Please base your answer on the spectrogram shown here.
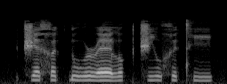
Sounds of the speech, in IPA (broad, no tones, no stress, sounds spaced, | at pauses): t͡ʃ ɛ x œ t ɗ u ɹ ɛ l o k t͡ʃ i u̯ x ʏ tʰ i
